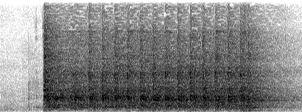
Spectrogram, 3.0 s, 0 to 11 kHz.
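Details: 2008 Suzuki XL7 3.6L towed in crank/no start with P0335: steady cranking about four turns a second, never catching; crankshaft position sensor fault, sensor buried.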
